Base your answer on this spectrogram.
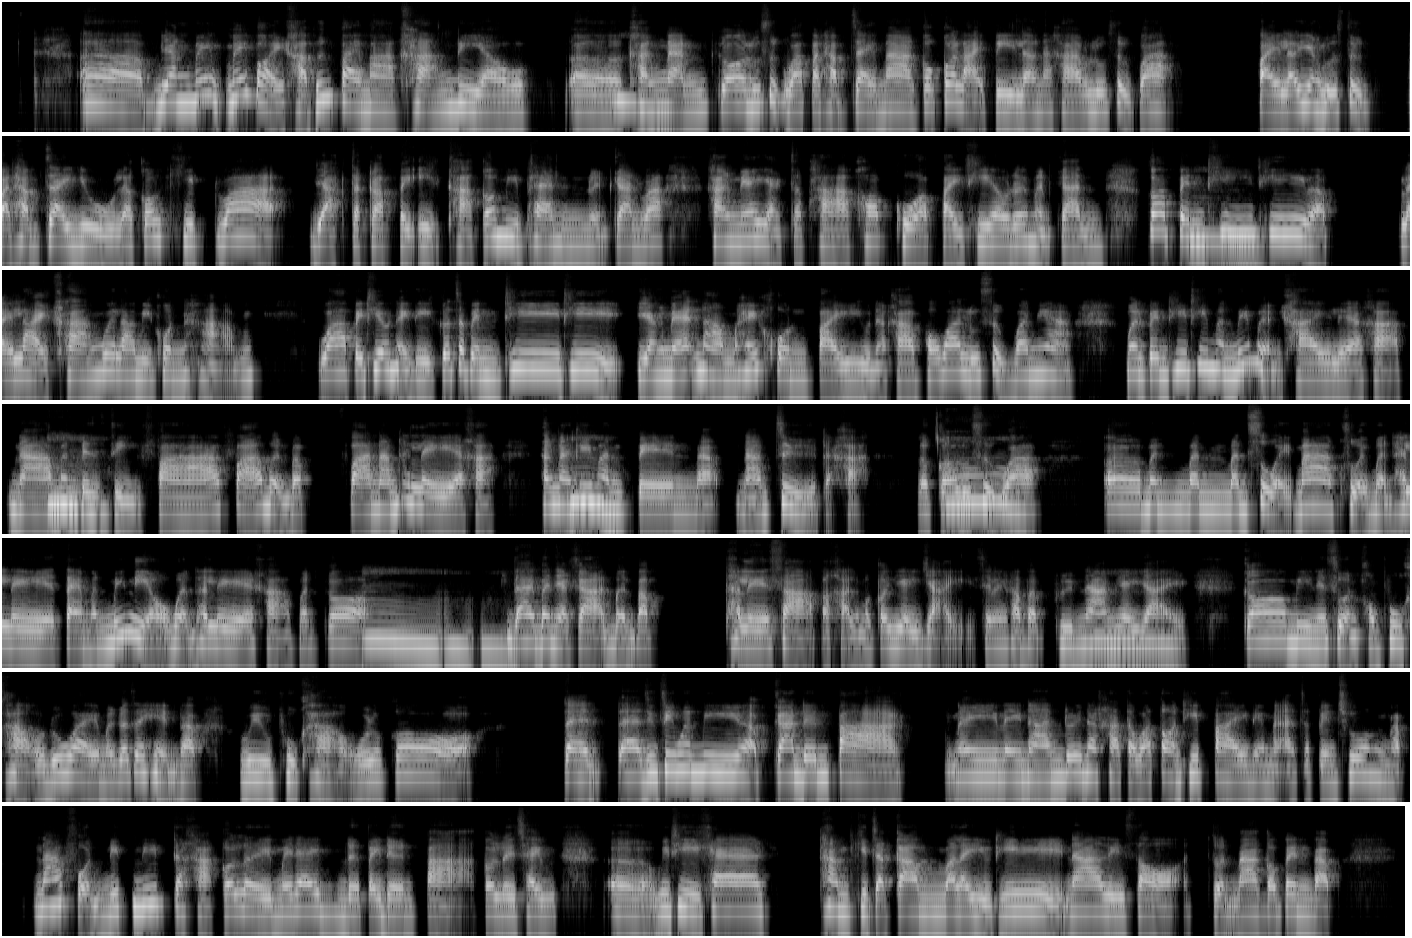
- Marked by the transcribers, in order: "หาม" said as "ถาม"
- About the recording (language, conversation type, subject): Thai, unstructured, ที่ไหนในธรรมชาติที่ทำให้คุณรู้สึกสงบที่สุด?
